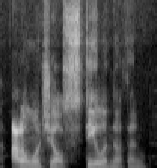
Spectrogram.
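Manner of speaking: usual speaking voice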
